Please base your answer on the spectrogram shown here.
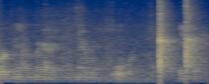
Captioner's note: applause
